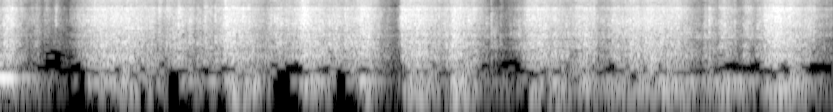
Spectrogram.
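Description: Rustling of garments being handled, in several long swishes with short breaks between them.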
